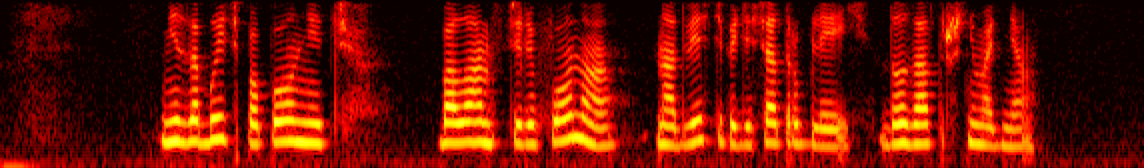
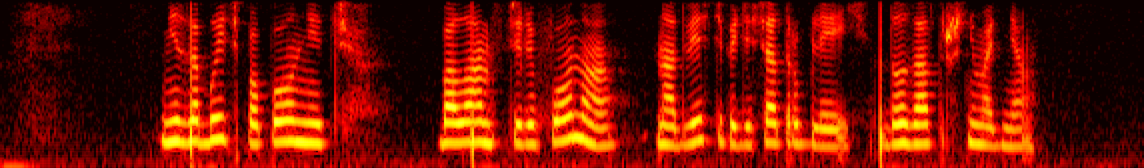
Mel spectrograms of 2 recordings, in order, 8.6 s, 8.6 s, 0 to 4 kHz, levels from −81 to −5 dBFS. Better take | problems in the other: first | background sound (Fireworks); 13 dB below the speech

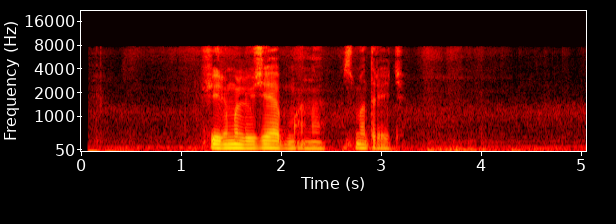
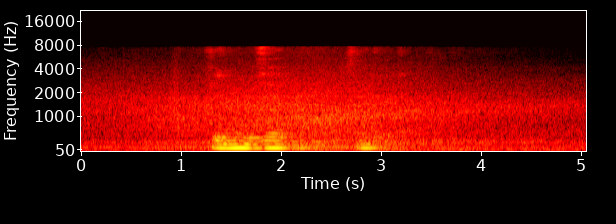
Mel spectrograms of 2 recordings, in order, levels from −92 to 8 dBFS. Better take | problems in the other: first | background sound (Car); 11 dB below the speech // room echo; dies away in 0.5 s

